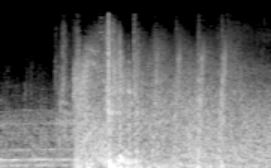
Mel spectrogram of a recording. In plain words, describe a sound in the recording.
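A lightsaber hums and clashes.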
